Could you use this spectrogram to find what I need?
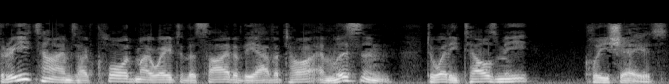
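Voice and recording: A natural-sounding voice reading a text aloud.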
